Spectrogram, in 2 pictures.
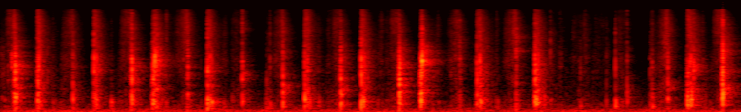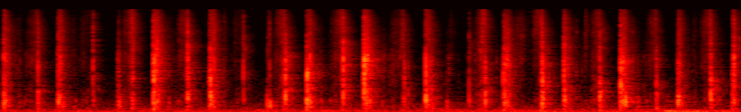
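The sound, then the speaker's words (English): A deck of cards that keeps sticking together being shuffled: many rapid riffling flicks and papery slaps in irregular bursts, fairly quiet and with no talking. “these cards are sticking together. Usually stuff jumps out, so I might have to, something told me to take this one.”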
